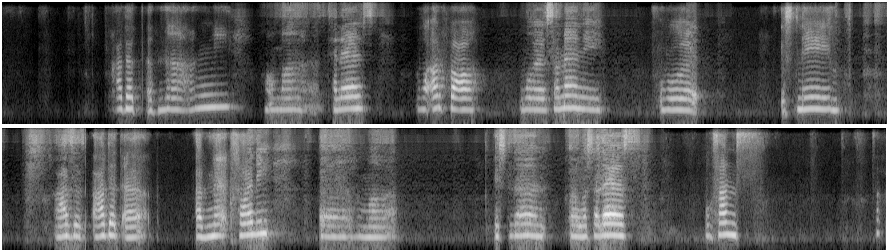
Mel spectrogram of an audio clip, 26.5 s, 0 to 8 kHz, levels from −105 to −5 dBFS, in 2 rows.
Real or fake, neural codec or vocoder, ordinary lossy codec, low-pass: fake; codec, 16 kHz, 1.1 kbps, Voila-Tokenizer; Opus, 16 kbps; 7.2 kHz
